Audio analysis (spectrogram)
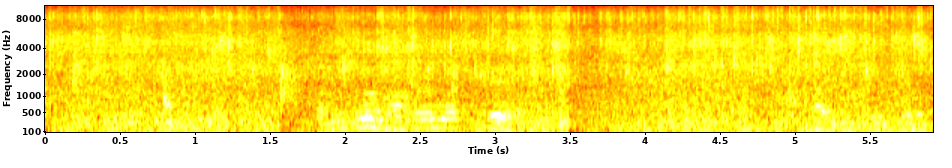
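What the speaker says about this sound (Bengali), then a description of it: "এই যে বৃষ্টি হচ্ছে" Steady rain falls continuously in a village, a dense even hiss with occasional heavier drops, while voices talk faintly underneath.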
